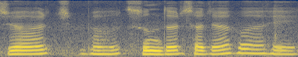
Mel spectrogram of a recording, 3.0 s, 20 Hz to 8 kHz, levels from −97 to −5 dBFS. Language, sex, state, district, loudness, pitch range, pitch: Hindi, female, Odisha, Malkangiri, -13 LUFS, 185-205 Hz, 190 Hz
